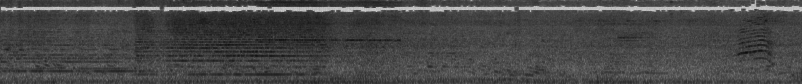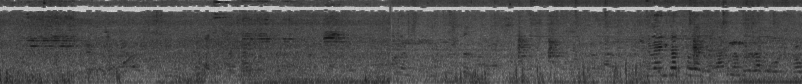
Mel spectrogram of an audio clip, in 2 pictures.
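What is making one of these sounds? A crowd of men chatters nearby outdoors.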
